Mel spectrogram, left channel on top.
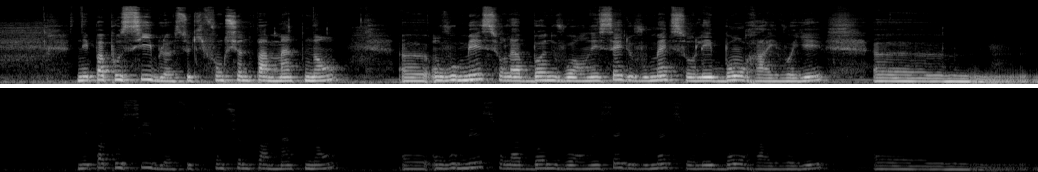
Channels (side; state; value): right; quieter; 29.6 dB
